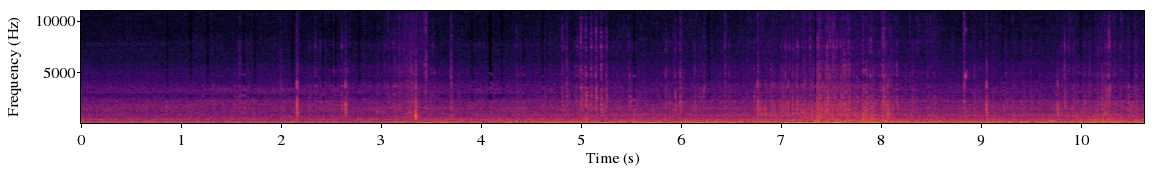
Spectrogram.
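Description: Vehicle cabin noise while driving on a dirt road: engine and tyre rumble on the loose surface, with a few sharp rattles and knocks from the cab. The rumble grows louder over the second half.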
